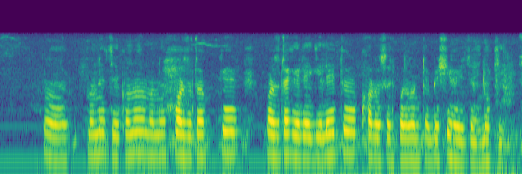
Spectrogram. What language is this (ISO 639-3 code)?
ben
